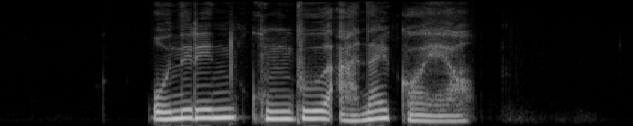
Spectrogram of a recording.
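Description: A young boy speaks a short phrase clearly and slowly.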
